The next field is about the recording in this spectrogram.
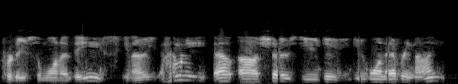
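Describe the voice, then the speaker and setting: A man speaking as an interview guest, chatting casually in a halting, folksy, informal way. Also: mid-range voice, lively intonation, no echo. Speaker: guest, audio drama creator. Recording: tinny, phone-like band-limited line.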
